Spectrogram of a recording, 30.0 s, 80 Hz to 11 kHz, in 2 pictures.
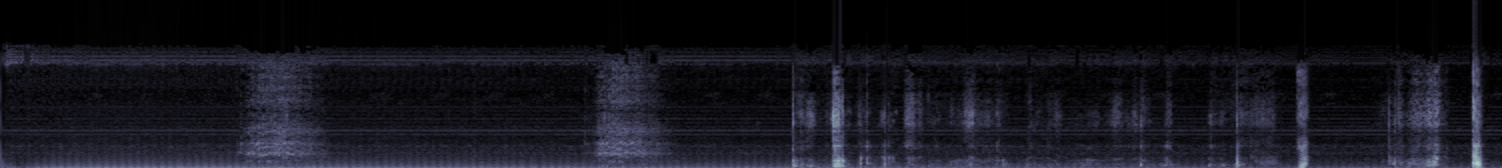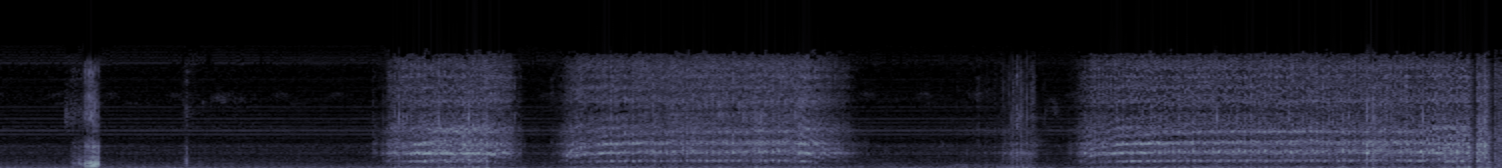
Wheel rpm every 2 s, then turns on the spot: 10, 10, 10, 0, 0, 0, 0, 0, 0, 80, 140, 40, 70, 160, 160.
none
